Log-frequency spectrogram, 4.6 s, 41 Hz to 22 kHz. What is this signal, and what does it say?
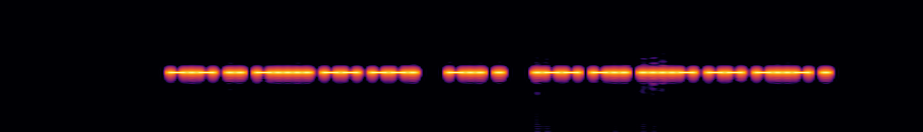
Morse code, heard as a keyed tone, about 48 wpm, 700 Hz. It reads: KI6MG DE WD4MXE
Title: USA Callsign DE Callsign 50wpm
